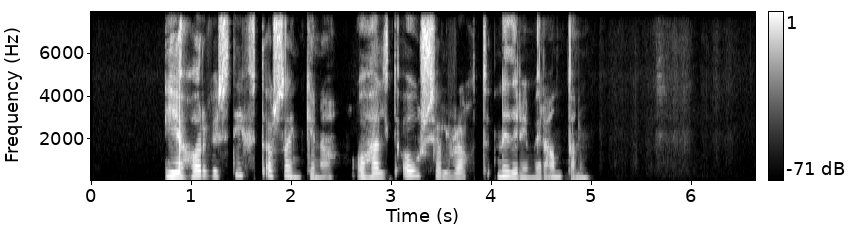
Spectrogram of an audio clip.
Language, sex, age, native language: Icelandic, female, 20-29, Icelandic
